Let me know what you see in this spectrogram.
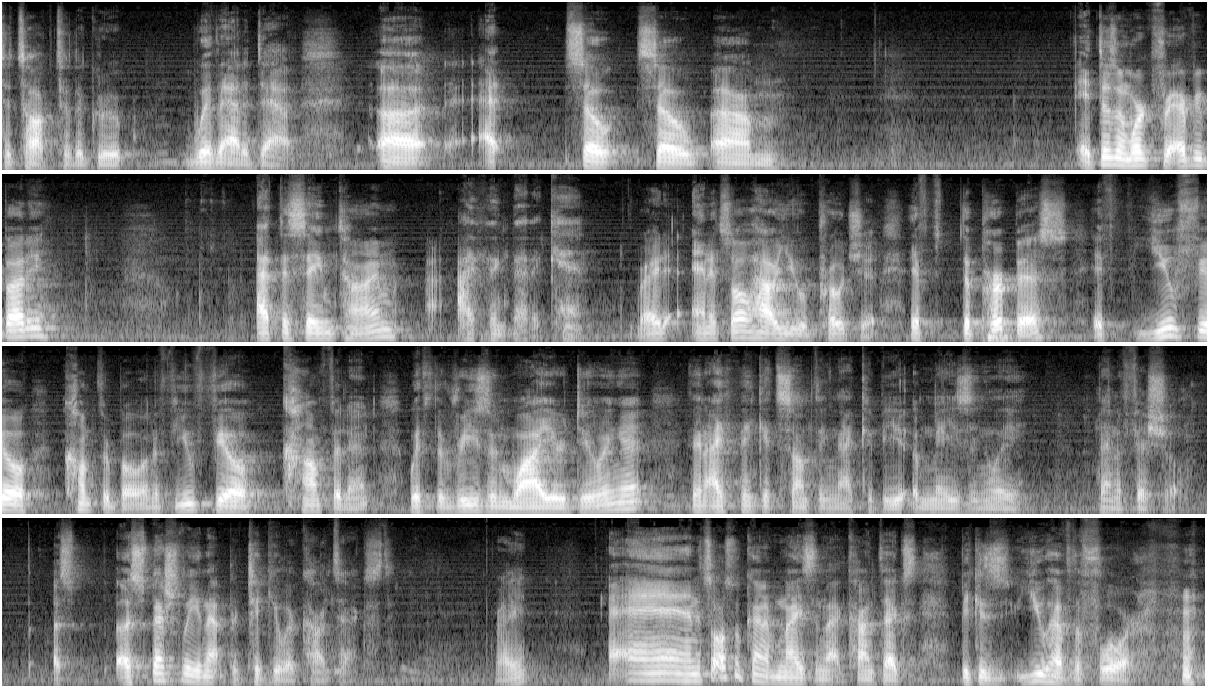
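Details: Adult man who stutters, a speech-language pathologist and stuttering researcher, speaking live at a keynote; he says he used to stutter overtly much more; stuttering.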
